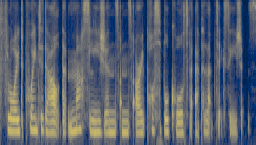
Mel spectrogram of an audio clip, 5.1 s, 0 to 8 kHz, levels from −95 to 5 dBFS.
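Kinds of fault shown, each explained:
CD skip: A sharp tick at 2.42 s, with a near-silent break of only a couple of milliseconds, after which the speech resumes from a different point. A knock or disc flaw made the laser jump to another turn of the spiral.
Short concealed packet loss: Between 3.67 and 3.72 s the speech briefly smears and wobbles. About 20 ms of audio reached the decoder too late, so the receiver extended the preceding sound over 30 ms before blending back into the real signal.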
